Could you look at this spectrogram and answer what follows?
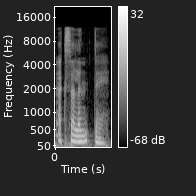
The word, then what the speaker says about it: excelente: Excelente.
